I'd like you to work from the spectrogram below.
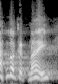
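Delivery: high, loud incredulous punchline; high-pitched mock-defensive wife; Australian wife. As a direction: protest as a joke Aussie widow. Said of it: "The Australian's wife said".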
